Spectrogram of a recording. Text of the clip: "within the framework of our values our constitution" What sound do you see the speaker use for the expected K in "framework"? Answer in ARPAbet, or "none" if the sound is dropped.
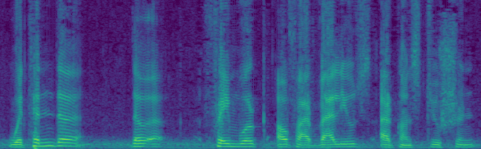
K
